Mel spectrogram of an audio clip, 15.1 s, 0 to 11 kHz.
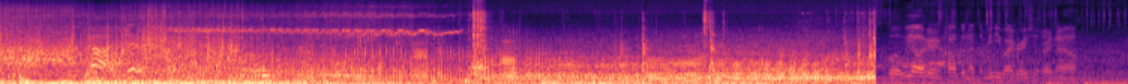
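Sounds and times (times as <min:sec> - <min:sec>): high wavering whine: 0:00.0 - 0:11.7
vehicle engines rumbling: 0:00.0 - 0:15.0.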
